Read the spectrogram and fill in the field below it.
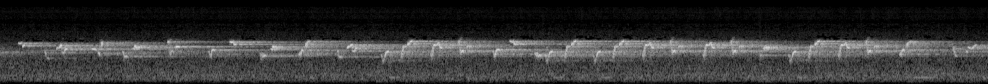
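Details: Continuous rapid 'ropel' singing from a yellow-vented bulbul. Layered chattering, liquid phrases tumble downward without pause across the whole stretch.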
